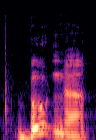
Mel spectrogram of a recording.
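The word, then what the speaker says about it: Butina: development accused Russian spy Maria Booton rhymes with Putin may have reached a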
